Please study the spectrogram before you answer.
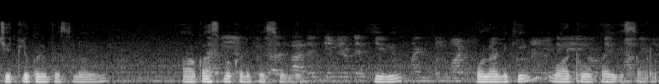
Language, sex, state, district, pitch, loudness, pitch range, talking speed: Telugu, male, Andhra Pradesh, Srikakulam, 125 Hz, -17 LUFS, 120-145 Hz, 75 wpm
